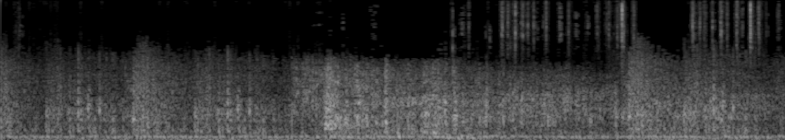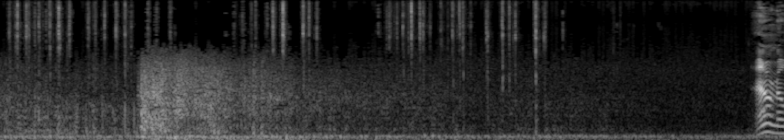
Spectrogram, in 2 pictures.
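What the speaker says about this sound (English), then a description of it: "I don't know why, but there's thunder" Rolling thunder in the video game Minecraft, a loud continuous rumble with several heavier swells, playing over steady low game background noise throughout.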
